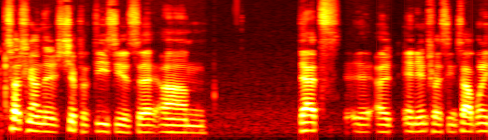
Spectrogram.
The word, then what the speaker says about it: Theseus: I think Lindsay mentioned this as we were kind of covering our story about the ship of the Theseus. Am I pronouncing that correctly? Theseus, yeah.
